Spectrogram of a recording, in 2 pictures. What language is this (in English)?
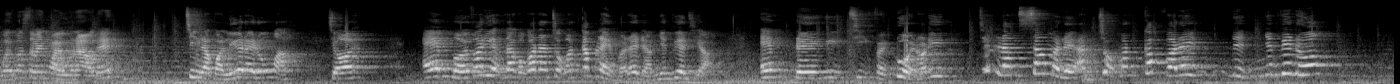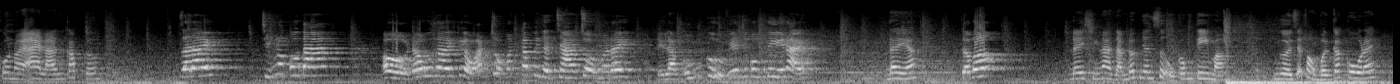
Vietnamese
